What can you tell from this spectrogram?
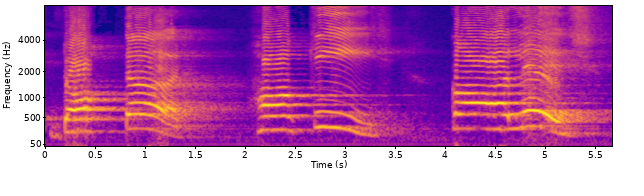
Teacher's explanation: आ और ओ के बीच की ध्वनि निकलती है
